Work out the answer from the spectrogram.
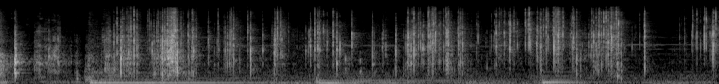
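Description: Thin foil blind-bag wrapper of a mini-figure crinkling and tearing as fingers pull it open, a dense run of quick crackles that eases off near the end.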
